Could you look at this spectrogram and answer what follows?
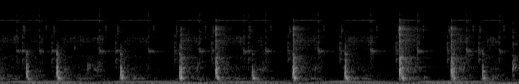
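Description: Bead roller turning as a steel panel's flange is fed through its dies, giving a run of sharp, regular ticks about three a second that stop at the end, over a steady low hum.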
